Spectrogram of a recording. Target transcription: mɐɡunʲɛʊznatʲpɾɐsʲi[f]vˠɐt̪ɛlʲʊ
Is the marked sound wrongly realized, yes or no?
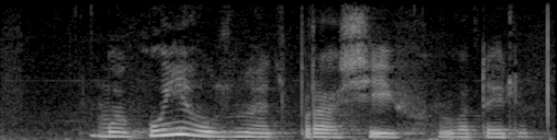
no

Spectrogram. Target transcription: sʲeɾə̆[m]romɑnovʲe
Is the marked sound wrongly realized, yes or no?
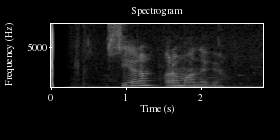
no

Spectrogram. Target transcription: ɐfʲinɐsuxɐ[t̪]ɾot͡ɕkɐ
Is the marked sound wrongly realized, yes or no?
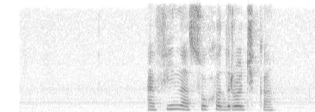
yes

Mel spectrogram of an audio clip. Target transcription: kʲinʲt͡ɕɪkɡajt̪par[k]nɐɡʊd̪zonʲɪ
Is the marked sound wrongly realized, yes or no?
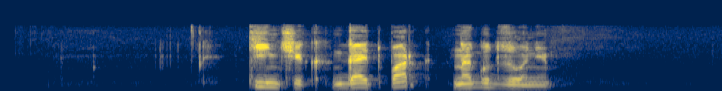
no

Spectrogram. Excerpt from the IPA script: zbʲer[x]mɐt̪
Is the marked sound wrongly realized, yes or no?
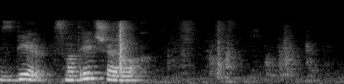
yes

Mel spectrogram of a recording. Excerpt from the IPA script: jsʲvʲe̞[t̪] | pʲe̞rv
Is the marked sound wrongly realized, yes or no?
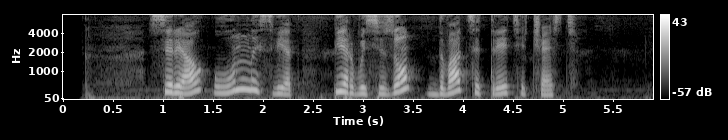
no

